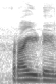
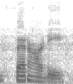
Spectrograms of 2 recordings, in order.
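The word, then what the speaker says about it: Faraday: फ्राइडे नहीं, Michael फेराडे, spelling देख लो ज़रा एक बार।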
